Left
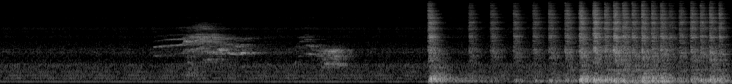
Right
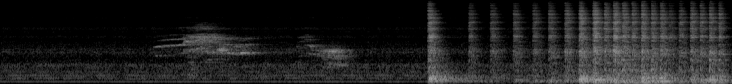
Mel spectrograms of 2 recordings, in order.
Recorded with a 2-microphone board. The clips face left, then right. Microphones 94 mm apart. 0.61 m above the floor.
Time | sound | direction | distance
1.5 | a cat meowing | 65° left (ahead or behind) | 0.9 m
4.3 | a thud | 60° right (ahead or behind) | 1.3 m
